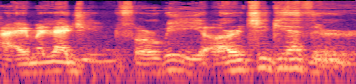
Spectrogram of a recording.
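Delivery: eerie, creepy, hushed and very quiet. A co-host asks for a creepy voice; saying the phrase in a creepy voice. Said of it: "give me your creepy voice".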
